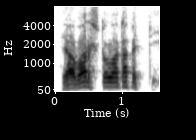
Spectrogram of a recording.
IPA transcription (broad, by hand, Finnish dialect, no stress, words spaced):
jɑ ʋɑrstolːɑ tɑpetːiː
